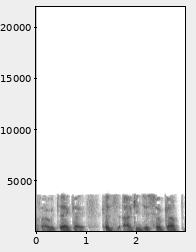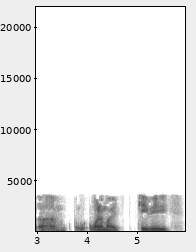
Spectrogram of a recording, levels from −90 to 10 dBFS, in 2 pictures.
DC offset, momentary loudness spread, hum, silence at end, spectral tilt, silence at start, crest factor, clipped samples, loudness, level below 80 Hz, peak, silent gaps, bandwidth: under 0.1%; 12 LU; none; 0.35 s; -5.5 dB/octave; 0 s; 18 dB; under 0.1%; -21 LUFS; -48 dBFS; -2 dBFS; none; 3.8 kHz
